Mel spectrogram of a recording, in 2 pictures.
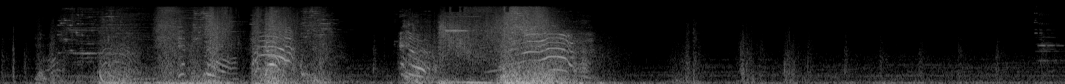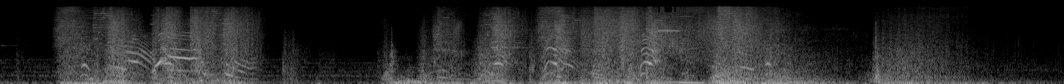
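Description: Heavy blows strike with deep thuds.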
